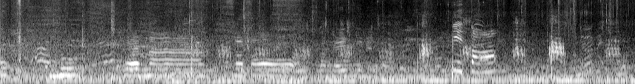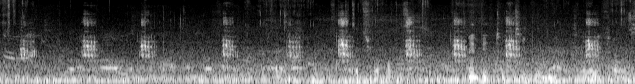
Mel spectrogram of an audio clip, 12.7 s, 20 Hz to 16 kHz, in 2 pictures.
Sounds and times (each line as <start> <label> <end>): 3.0 Mallard duck eating bread crumbs 7.9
